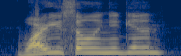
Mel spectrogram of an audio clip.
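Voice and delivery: high-pitched, innocently curious question; casual re-asking. Acted. Agent asking the seller halfway through, casually curious. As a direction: ask it lightly, pitched well up.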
